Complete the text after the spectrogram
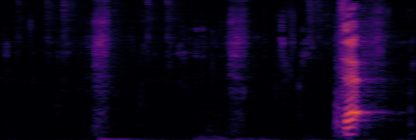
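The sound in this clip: Someone chews and crunches a cucumber salad with onion, making a few moist, crisp bites with soft chewing between them. The last crunch is the loudest.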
